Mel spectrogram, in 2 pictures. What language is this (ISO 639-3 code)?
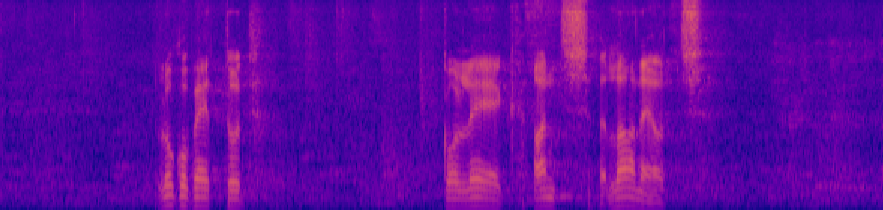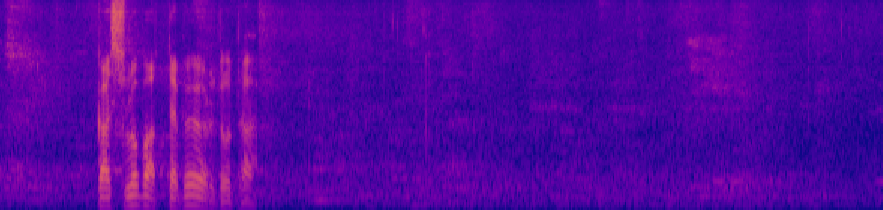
est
